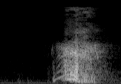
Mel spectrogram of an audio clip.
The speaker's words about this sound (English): Pardon me. I normally mute sneezes, but the mute button stopped working, so no point in trying anymore.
